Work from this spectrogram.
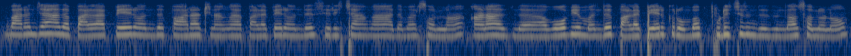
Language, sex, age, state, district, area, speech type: Tamil, female, 45-60, Tamil Nadu, Tiruvarur, rural, spontaneous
